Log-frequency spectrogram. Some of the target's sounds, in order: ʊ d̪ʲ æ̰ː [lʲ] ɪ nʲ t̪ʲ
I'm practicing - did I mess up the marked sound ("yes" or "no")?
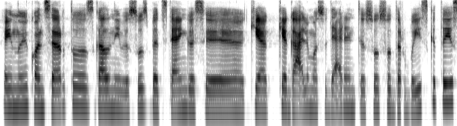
yes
